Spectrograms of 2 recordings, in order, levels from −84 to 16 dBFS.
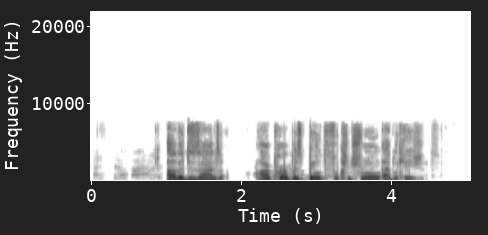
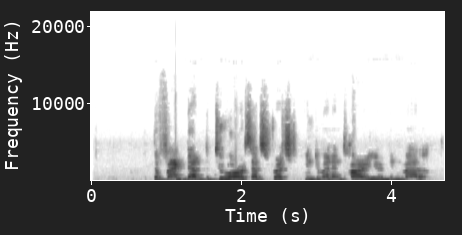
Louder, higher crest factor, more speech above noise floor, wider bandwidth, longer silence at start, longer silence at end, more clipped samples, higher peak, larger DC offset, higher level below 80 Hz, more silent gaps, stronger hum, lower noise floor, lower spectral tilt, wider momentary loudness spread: second, -18 LUFS vs -15 LUFS; about the same, 18 dB vs 16 dB; second, 31 dB vs 44 dB; second, 8 kHz vs 11.5 kHz; first, 1 s vs 0.85 s; first, 0.65 s vs 0.25 s; neither; about the same, -2 dBFS vs 0 dBFS; neither; first, -48 dBFS vs -56 dBFS; first, 1.87-2.06 s vs none; neither; second, -49 dBFS vs -60 dBFS; about the same, -5 dB/octave vs -4 dB/octave; about the same, 12 LU vs 10 LU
